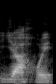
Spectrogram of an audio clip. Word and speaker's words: Yahweh: But then we go on and we ask, okay, so how do we know that Yahweh is the right way of pronouncing it?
